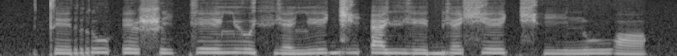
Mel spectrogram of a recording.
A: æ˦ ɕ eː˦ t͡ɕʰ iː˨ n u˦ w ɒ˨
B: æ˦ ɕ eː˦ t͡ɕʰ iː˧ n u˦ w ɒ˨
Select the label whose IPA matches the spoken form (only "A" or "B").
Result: A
